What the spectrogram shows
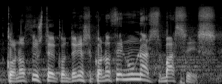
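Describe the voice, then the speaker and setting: A man's voice: high-pitched, lively intonation, fairly quick, a bit bright, faint music behind. A man giving a combative parliamentary speech, repeatedly addressing his opponent by name. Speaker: parliamentary spokesman. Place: parliament chamber. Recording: reverberant chamber with murmuring crowd.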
